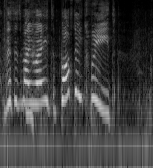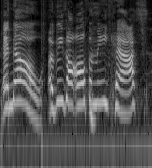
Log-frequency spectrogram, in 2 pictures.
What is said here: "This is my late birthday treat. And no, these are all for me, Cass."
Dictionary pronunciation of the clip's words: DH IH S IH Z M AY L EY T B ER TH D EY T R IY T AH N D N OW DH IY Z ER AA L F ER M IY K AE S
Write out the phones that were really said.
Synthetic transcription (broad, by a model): DH IH S IH Z M AY W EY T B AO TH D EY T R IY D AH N N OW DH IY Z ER AA L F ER M IY K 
